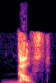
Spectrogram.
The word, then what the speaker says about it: ghost: And I know of one word where H is silent in the middle. Ghost.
